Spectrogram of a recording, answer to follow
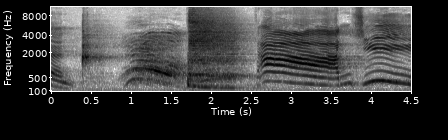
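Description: Peking opera music: a high, voice-like melodic line sliding in long falling glides, with a percussion crash about halfway through.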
